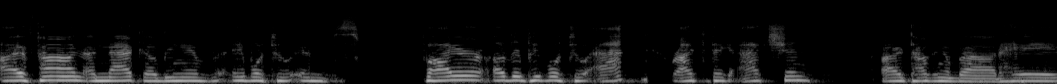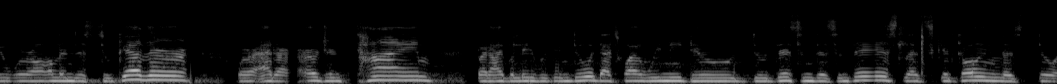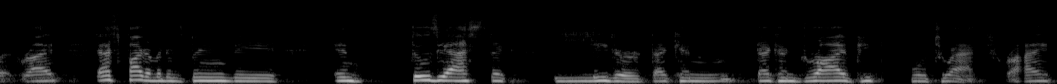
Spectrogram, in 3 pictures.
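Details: Stuttering in an adult man who grew up with a severe overt stutter and still gets stuck on a word here and there.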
